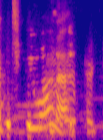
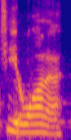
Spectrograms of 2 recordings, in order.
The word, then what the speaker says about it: Tijuana: There is no A. It's not Tana. Really? I did not know that. I see it spelled. Yeah. Tijuana. It's crazy how I would I've always heard it pronounced Tijana.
